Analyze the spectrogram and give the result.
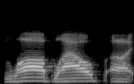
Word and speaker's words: Laube: Is it Laub? How do you say his name? – Yeah, I think it's Laub. It is spelled L-A-U-B-E.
